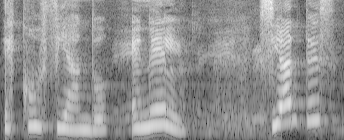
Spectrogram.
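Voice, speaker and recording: A woman pastor preaching with a high, clear-toned voice. She talks earnestly and repeats key words to drive them home. At times she acts out prayers in a pleading tone. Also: animated, very slow, a little mellow. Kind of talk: sermon.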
